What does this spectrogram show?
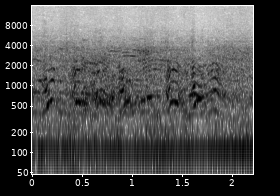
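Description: A dog barks repeatedly in quick bursts during a training exercise, over a steady low hum, with some muffled voices mixed into the busy background.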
